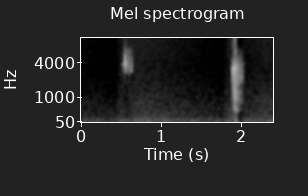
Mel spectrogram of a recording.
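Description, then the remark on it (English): Two cans of Reddish, a double red hoppy beer at 7.9%, crack open: a small, sharp click, then about a second later a louder, fuller pop with a brief fizzy hiss. No talking. “So let's crack these open.”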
